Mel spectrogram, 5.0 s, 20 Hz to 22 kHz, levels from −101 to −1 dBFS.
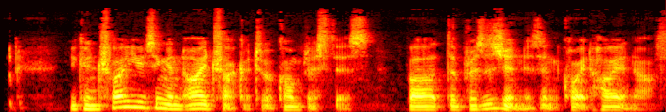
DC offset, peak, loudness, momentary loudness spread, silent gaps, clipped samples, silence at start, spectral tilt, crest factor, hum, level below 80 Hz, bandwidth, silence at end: under 0.1%; -4 dBFS; -22 LUFS; 7 LU; none; under 0.1%; 0.1 s; -4 dB/octave; 18 dB; none; -62 dBFS; 16 kHz; 0 s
